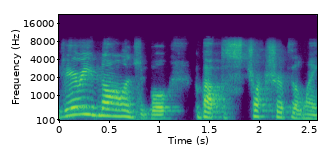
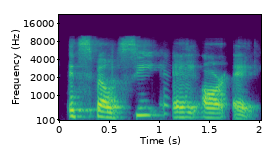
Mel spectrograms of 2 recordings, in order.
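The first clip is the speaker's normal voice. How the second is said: ordinary talk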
